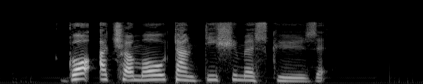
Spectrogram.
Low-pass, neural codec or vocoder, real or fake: 7.2 kHz; none; real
